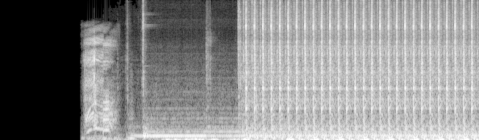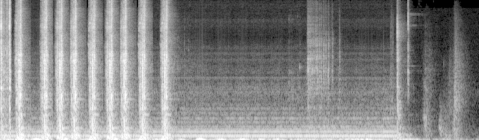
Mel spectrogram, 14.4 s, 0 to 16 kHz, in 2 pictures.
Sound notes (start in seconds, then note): 1.2 whir; 1.7 typewriter Turning On; 3.6 typewrite Spaces Repeat; 7.5 typing; 11.8 typewrite switching off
